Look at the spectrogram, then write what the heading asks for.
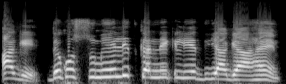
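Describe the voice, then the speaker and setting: A woman teaching an exam-preparation lesson, repeating points and prompting listeners with quick rhetorical questions. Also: high voice, expressive, fairly bright tone, no room sound, studio quality.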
